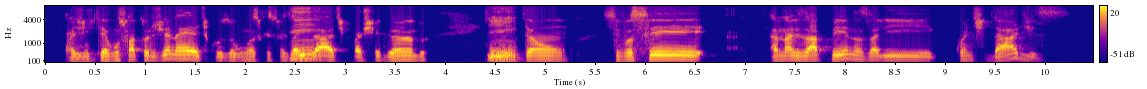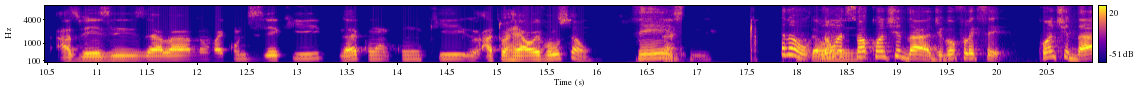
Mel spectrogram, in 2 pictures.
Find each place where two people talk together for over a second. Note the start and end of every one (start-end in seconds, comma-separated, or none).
none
